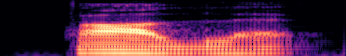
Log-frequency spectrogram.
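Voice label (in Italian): "palle", dialettale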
